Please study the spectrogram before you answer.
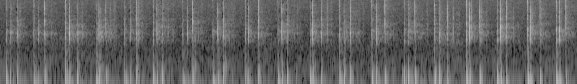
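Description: Fingernails tap quickly and lightly scratch the cab of a medium lime-green hollow plastic toy dump truck with an empty tipper bed. The result is a fast, uneven run of short, dry taps, each with a hollow low thud and a bright clicky edge that dies away almost at once.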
